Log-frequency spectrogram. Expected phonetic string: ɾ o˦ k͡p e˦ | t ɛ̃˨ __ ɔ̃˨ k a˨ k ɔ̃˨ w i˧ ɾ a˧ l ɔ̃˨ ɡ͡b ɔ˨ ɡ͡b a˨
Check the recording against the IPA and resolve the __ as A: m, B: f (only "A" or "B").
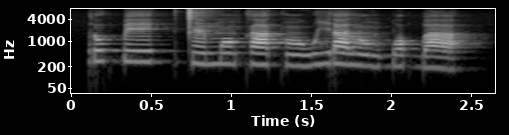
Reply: A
